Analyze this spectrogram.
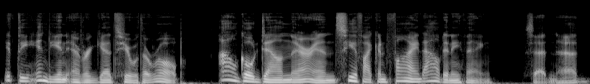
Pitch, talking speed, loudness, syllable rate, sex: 115 Hz, 235 wpm, -18 LUFS, 5.5 syllables/s, male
